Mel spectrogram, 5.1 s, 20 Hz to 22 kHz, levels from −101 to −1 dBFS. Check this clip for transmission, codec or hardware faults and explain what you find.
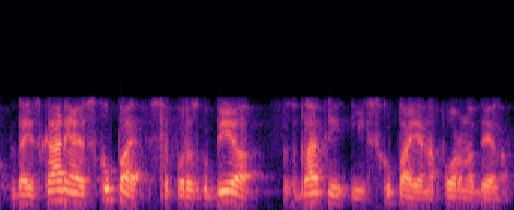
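Two faults are audible in this speech clip: low-bitrate codec coding throughout and two short dropouts patched over by the decoder.

G.729 codec, throughout: the speech is rebuilt from a vocal tract filter, pitch predictor and sparse pulses, which fits an 8 kbit/s G.729A stream. The band runs only from about 250 Hz to 3.6 kHz, and the sound is plainly rough and synthetic.

VoIP packet loss concealed by the speech codec, 1.35 to 1.40 s and 2.88 to 2.95 s: the first comes after "da jih zganjajo" and before "se porazgubijo zbrati", and the second after "se porazgubijo". About 20 ms and 30 ms of audio went missing, which fits two and three lost 10 ms frames. The decoder extrapolated from its last pitch and filter, producing a brief, fading smear that stays distorted as normal packets resume.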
